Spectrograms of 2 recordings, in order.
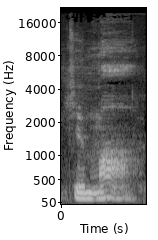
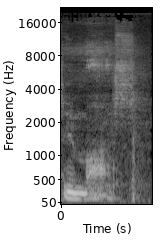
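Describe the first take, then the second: First: The final s is silent. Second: The final s is pronounced. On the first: The speaker calls it right. "they don't pronounce the S's, you know, it's like Alexander Dumas" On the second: The speaker calls it wrong. "not yeah. Dumas"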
